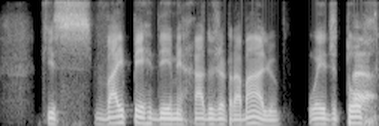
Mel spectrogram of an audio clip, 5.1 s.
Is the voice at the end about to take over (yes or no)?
no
